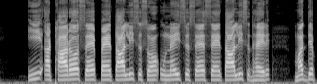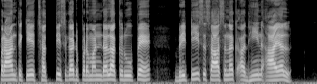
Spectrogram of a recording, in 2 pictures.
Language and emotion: Maithili, neutral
